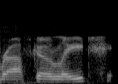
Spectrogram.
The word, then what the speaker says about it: Roscoe Leech: Hi, I'm Roscoe Leech, and I would say best talent agency either side of the Mississippi, if I might be so humble.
